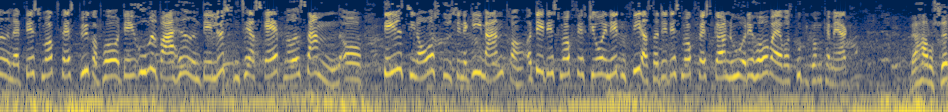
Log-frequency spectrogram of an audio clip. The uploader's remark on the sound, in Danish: Live fra Smukfests Ambassade på åbningsdagen.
